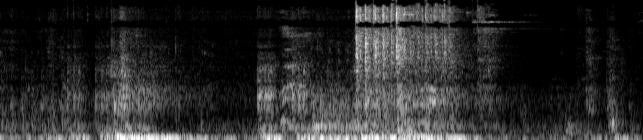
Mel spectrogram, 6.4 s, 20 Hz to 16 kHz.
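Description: Call of Duty game audio playing through an Onn Blast 5.1.2 Dolby Atmos soundbar and subwoofer, heard in the room: in-game mechanical sounds over a heavy low rumble, with a bright hiss about three and a half seconds in, easing off near the end.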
